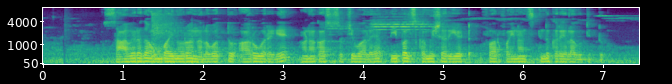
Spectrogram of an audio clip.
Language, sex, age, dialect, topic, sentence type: Kannada, male, 31-35, Mysore Kannada, banking, statement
